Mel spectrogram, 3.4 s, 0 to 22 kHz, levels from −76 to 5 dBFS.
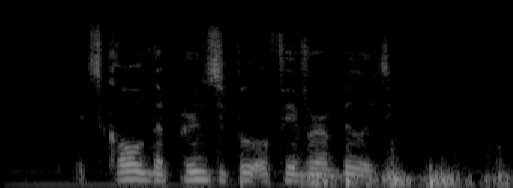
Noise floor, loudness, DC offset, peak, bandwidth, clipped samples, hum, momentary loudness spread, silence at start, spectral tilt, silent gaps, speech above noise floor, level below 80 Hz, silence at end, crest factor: -65 dBFS; -39 LUFS; under 0.1%; -22 dBFS; 15.5 kHz; under 0.1%; none; 8 LU; 0.5 s; -5 dB/octave; none; 27 dB; -52 dBFS; 0 s; 18 dB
